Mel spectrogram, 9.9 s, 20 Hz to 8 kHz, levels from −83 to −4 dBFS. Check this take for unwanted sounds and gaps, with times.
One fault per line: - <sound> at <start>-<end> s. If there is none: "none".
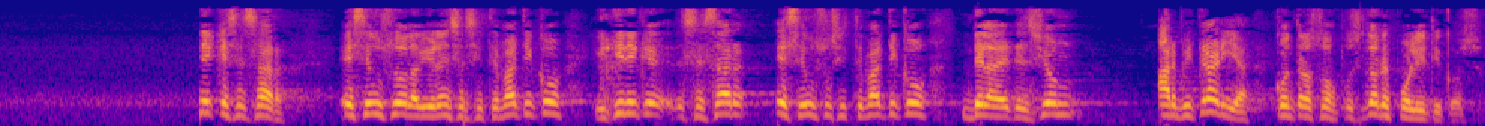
none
